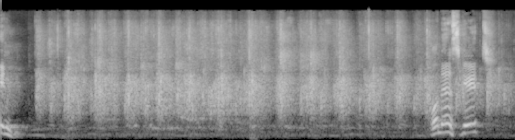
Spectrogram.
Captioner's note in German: Beifall CDU und vereinzelt SPD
